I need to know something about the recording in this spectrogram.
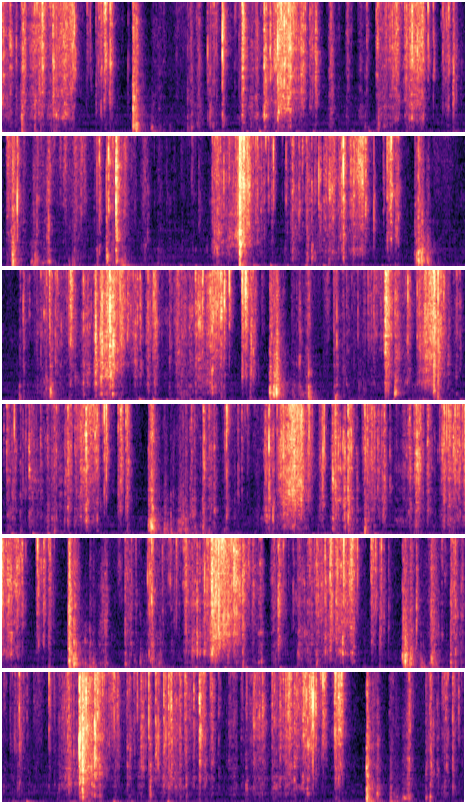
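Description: Gloved hands crinkle and tear plastic wrappers off trading card packs.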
